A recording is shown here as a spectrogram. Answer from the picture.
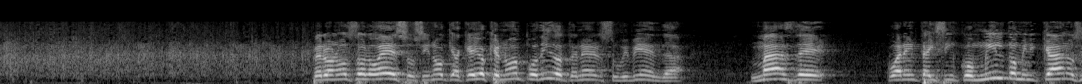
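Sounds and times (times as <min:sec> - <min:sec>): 
faint audience applause for a speaker at a public address: 0:00.0 - 0:03.4
speech: 0:03.1 - 0:06.9, 0:07.5 - 0:08.3, 0:08.9 - 0:10.8.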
